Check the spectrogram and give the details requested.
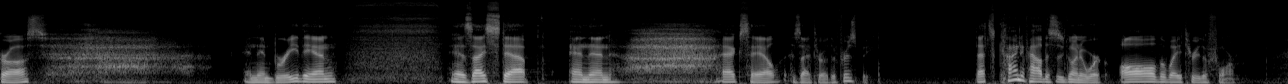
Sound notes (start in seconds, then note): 0.4 exhales; 3.4 inhales; 6.2 exhales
